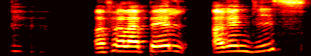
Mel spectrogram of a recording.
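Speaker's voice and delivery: mock roll-call voice, names called out; teacher taking roll. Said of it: "Ma prof dit en début de cours".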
